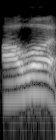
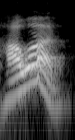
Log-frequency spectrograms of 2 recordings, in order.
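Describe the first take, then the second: First: The word begins with a vowel sound. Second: The word begins with an h sound. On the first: The speaker calls it right. "यहाँ पर एक silent रहेगा" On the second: The speaker calls it wrong. "हावर नहीं"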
